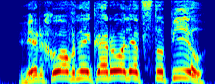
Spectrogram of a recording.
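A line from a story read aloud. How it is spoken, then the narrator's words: Shouting. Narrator (Russian): закричал Диорнот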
